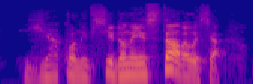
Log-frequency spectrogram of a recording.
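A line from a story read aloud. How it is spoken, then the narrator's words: Indignant exclamation. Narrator (Ukrainian): обурено вигукнула Герміона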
